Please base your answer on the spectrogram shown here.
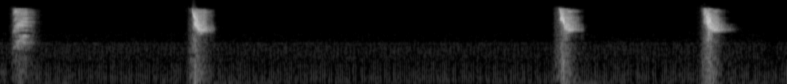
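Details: Female lesser seed finch calling a lot, giving four short, high, hissing chips at irregular gaps in an otherwise silent recording.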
